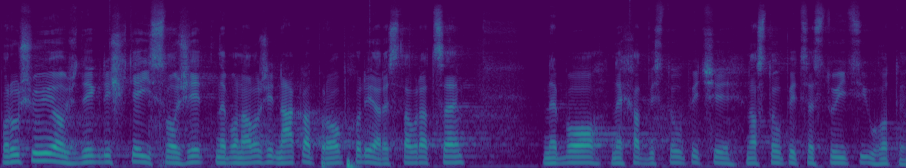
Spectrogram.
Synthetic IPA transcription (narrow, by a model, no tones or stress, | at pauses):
po̞ɾuʃujiɦovʒdɪɡdɪʃxcɛjiːslo̞ʒɪt̪nɛbo̞nalo̞ʒɪt̪naːklat̪̚pɾoopxodɪaɾɛst̪awɾat͡sɛ | nɛbo̞nɛxat̪vɪst̪o̞wpɪt̪̚t͡ʃɪnast̪owpɪt̪̚t͡sɛst̪ujiːt͡siːuɦot̪ɛl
